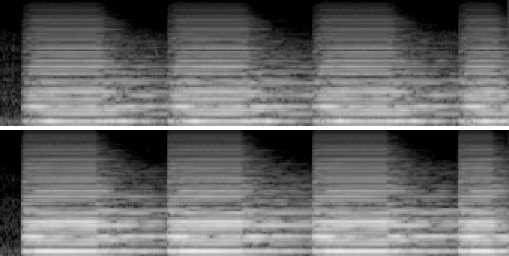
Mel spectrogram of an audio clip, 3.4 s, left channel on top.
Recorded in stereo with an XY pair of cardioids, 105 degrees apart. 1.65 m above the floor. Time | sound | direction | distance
0.1 | a fire alarm | 60° right | 5 m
